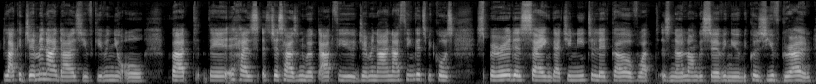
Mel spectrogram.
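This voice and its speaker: A woman's voice: medium pitch, level tone. Woman doing a heartfelt tarot reading. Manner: gentle, heartfelt, with many ums and pauses. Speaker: tarot reader. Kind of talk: casual spoken tarot reading.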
